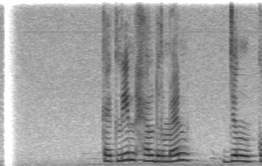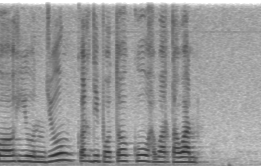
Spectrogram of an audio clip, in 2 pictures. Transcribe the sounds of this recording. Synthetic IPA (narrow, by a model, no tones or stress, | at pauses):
kait̪linhɛldərmɛnd͡ʒɨŋkɔɦiuɲd͡ʒuŋkɨrdipɔt̪ɔkuwart̪awan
